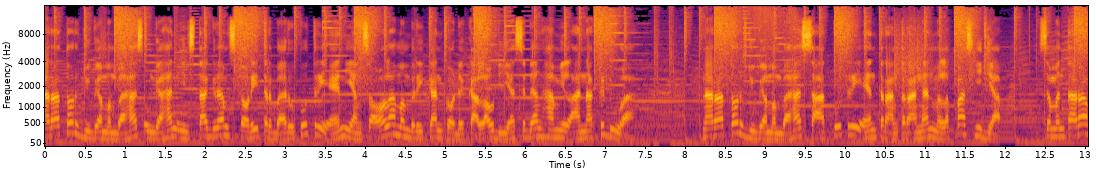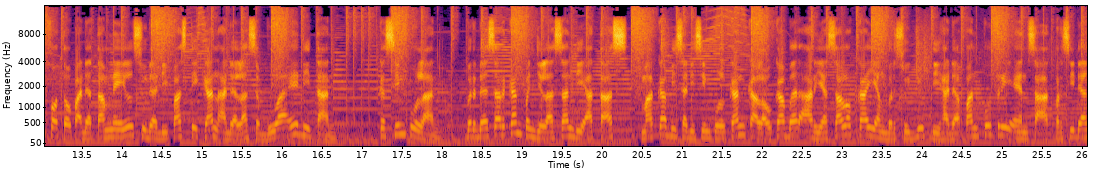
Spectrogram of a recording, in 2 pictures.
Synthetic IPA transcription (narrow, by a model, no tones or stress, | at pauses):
naɾat̪ɔrd͡ʒuɡaməmbaɦasuŋɡaɦaninst̪aɡɾamst̪oɾit̪ərbaɾuput̪ɾiɛnjaŋsəolahməmbəɾikankodəkalaudiasədaŋɦamilanakːədua̰ | naɾat̪ɔrd͡ʒuɡaməmbaɦasːaʔat̪̚put̪ɾiɛnt̪əɾaŋt̪əɾaŋanmələpashid͡ʒap̚ | səmənt̪aɾafot̪opadat̪amneilsudahdipast̪ikanadalahsəbuahedit̪a̰n | kəsimpula̰n | bərdasarkanpəɲd͡ʒəlasandiat̪as | makabisadisimpulkankalawkabaraɾiasalokajaŋbərsud͡ʒʊt̪̚diɦadapanput̪ɾiɛnsaʔat̪̚pərsida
